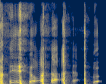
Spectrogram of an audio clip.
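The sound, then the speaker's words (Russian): A man clears his throat and coughs in a rapid series of short, throaty bursts, about eight of them, each separated by brief gaps. “Снова начал откашливаться дурень.”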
